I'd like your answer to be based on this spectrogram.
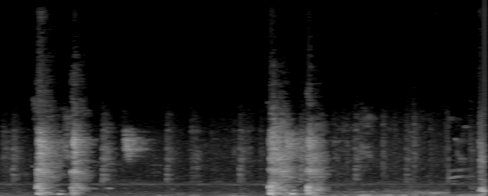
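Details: Two pairs of short, forceful acted coughs over a faint steady hum; a simulated cough in a demonstration of cough etiquette.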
